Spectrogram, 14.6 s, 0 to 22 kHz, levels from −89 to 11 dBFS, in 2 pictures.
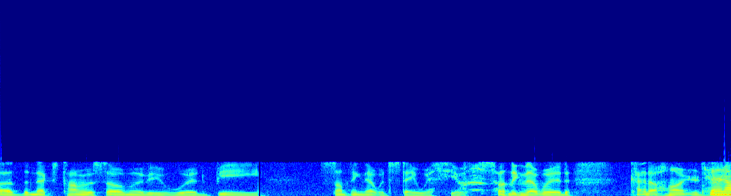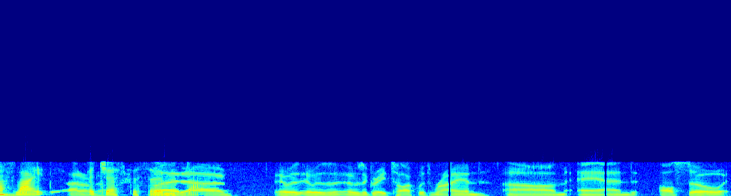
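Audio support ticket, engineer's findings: Packet loss filled with silence. Hard 30 ms gaps at 2.58 s, 11.79 s and 13.35 s. Each gap fits a single lost packet. The receiver inserts silence with no concealment, so the speech is cut abruptly.

Speech suppressed in double talk. Talker level dips at 7.39–8.03 s (deepest about 15 dB down), then at 8.57–8.78 s and 9.22–9.36 s (each about 10 dB). Likely cause: the echo canceller misreads overlapping far-end speech as echo and attenuates the talker. Band limit at 4 kHz consistent with the G.711 A-law path.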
